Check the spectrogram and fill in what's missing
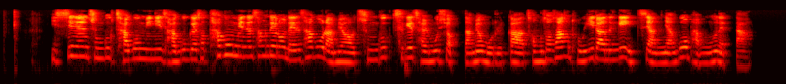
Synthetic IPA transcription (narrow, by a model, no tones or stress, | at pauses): iɕ͈inɯnt͡ɕuŋɡuk̚t͡ɕ͈aɡoŋmiɲit͡ɕaɡuɡe̞sʰʌtʰaɡoŋminɯɭsʰaŋde̞ɾone̞nsʰaɡoɾamjʌt͡ɕuŋɡuk̚tʰɯɡe̞t͡ɕaɭmoɕʰiʌp̚t͈amjʌmoɾɯɭk͈at͡ɕʌŋs̬ʰʌsʰaŋtoiɾanɯnɡe̞it̚t͡ɕ͈ianɲaɡopamːunɦe̞t̚t͈a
